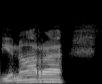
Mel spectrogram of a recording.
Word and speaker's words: Janara: You can look up the witch cults of Yanara. Yanara is spelled Janara.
